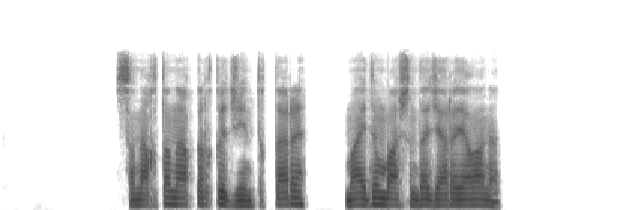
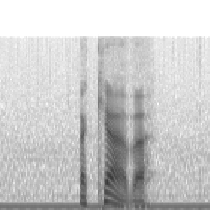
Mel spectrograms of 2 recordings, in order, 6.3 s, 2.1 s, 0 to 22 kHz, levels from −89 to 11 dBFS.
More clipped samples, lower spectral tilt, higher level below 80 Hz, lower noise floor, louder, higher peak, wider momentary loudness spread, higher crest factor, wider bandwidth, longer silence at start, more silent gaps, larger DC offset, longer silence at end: neither; about the same, -6 dB/octave vs -6 dB/octave; second, -54 dBFS vs -38 dBFS; first, under -90 dBFS vs -37 dBFS; about the same, -18 LUFS vs -20 LUFS; about the same, 0 dBFS vs -2 dBFS; second, 9 LU vs 23 LU; about the same, 20 dB vs 20 dB; second, 8 kHz vs 11 kHz; first, 1.2 s vs 0 s; first, 3.11-3.16 s, 3.33-3.45 s vs none; second, under 0.1% vs 0.4%; first, 1.35 s vs 0 s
